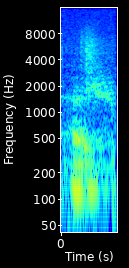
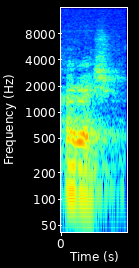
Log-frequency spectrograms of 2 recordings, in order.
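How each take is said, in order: First: The r joins the next consonant without a vowel. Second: A full vowel follows the r sound. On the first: The speaker calls it right. "हलंत वाले रा की जो आवाज़ है वो आ रही है" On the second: The speaker calls it wrong. "अगर पूरे रा की आवाज़ होती तो ये हो, हो जाता"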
